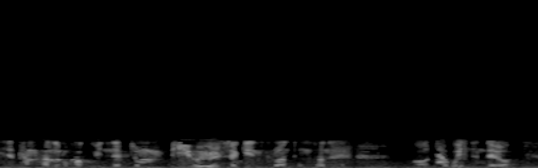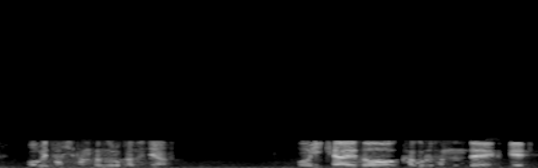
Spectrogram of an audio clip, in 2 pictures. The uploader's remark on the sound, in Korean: 아무런 대본도 없이 길이 막히길래 차에서 프리스타일로 녹음해보았습니다.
